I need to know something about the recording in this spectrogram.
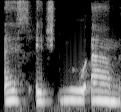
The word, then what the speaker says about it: Shum: So that's why I don't know how to pronounce Chinese names when they're there in front of me. My family name is Shum, S-H-U-M, so that should be Shum.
